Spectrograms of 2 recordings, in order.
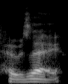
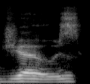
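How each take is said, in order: First: It begins without an English J sound. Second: It begins with an English J sound. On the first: The speaker calls it right. "it's Jose" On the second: The speaker calls it wrong. "it's not Joe's"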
